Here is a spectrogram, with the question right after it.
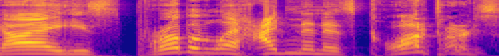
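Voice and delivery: put-on Scottish accent with burr. Retelling a scene, the speaker gives the engineer's reply in a Scottish accent. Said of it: "the Scottish accent".

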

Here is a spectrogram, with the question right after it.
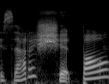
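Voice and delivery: high, half-whispered stage whisper aside. Reading a story aloud, a coworker on the stairs asks quietly: half-whispering. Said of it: "he whispers".

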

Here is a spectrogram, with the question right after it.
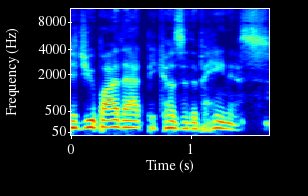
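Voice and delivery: mock-deadpan delivery. Retelling what mom asked on the drive home, imitating her deadpan. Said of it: "my mom deadpans".

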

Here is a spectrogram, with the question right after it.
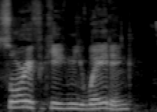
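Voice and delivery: mock Canadian accent. Retelling what a very canadian dentist said: imitating a canadian dentist. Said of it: "he was very, very Canadian".

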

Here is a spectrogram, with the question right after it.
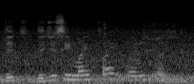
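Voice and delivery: quiet, fading tone.

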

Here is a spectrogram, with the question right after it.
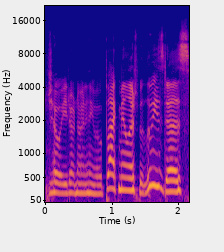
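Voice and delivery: ordinary delivery

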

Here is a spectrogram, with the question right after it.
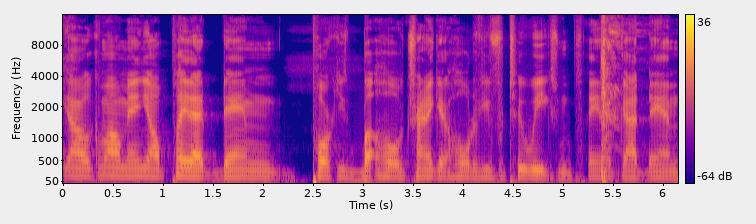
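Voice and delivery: put-on rambling voice. Retelling a voicemail a caller left complaining about a show: Boomhauer voice. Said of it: "that's where he adopted the voice from".

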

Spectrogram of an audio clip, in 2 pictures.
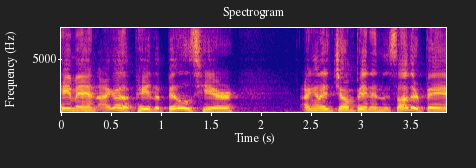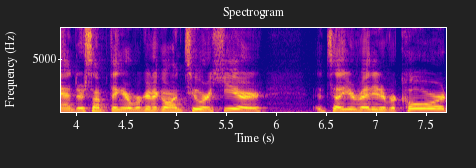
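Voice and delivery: normal talking voice

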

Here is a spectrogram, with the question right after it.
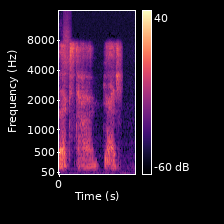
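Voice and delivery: rough, creaky, raspy cartoon villain voice. Quoting the cartoon villain after the voice comparison: Doctor Claw voice. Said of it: "Doctor Claw from Inspector Gadget's face".

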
